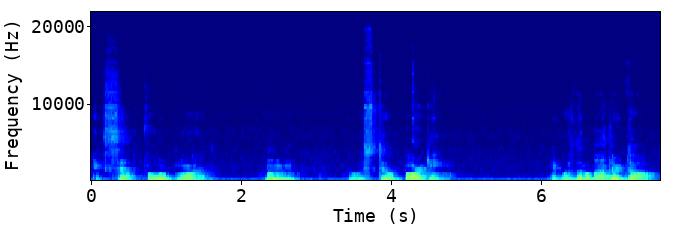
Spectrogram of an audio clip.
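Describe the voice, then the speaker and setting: A man reading a picture book aloud to young children in an expressive, simple storytelling way. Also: on the low side, slow pace, long pauses. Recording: roomy echo with faint background noise.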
